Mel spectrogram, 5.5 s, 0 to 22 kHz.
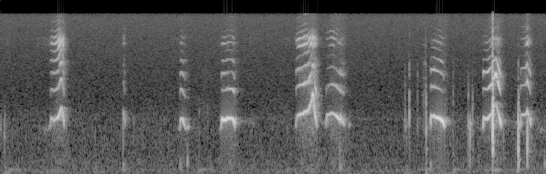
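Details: Zara, a 10-week-old German Shepherd puppy, whines in short high squeaky yelps, each a bright tonal cry with a slight bend, coming in irregular bursts a second or so apart with quiet gaps between.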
